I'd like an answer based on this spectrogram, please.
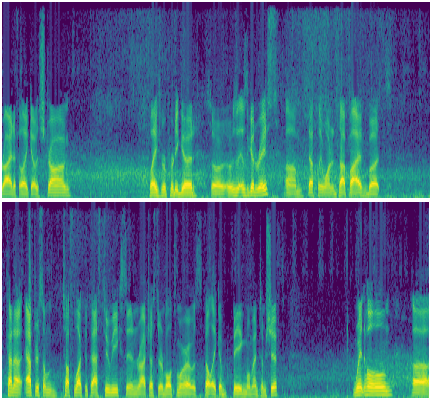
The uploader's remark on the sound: This was recorded while on a walk so note the brief headphone fuzz sound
